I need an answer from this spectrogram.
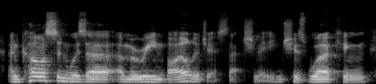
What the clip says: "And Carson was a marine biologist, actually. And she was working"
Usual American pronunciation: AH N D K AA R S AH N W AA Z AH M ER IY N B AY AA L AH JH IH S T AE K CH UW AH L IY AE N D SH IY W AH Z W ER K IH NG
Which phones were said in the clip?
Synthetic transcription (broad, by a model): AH N K AA S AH N W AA Z AH M ER IY N B AY AA L AH JH IH S T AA K CH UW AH L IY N SH IY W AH Z W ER K IH NG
